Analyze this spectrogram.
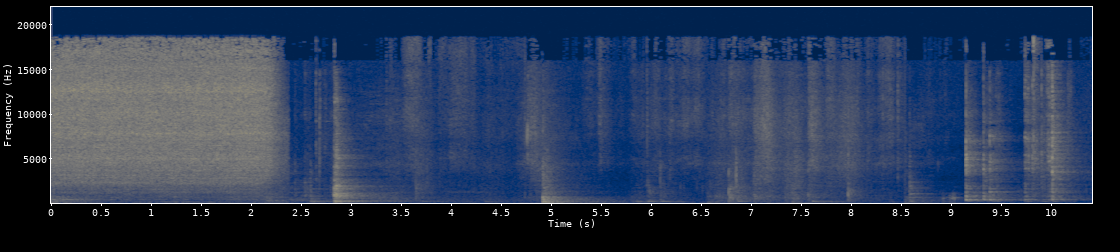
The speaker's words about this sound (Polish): Najpierw wodę puszczę żeby nagrać. O, już puściłem wodę.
